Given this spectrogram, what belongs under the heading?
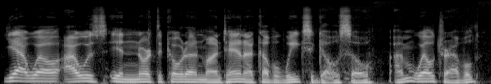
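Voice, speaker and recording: A man's voice: mid-range voice, fairly quick, no echo. Easygoing Minnesotan man telling stories. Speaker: podcast guest, farmer. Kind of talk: casual podcast chat.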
